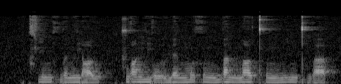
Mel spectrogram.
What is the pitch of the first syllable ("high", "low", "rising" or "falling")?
rising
